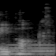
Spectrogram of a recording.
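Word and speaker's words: EpocCam: Oh, it's not EPOS, it's Epoch. I've been saying it wrong this whole time.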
